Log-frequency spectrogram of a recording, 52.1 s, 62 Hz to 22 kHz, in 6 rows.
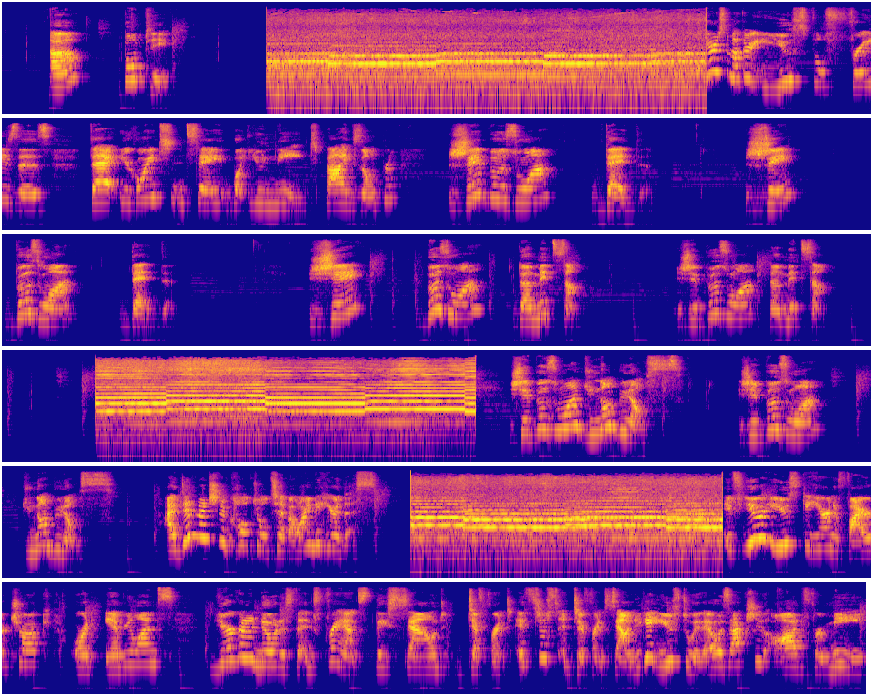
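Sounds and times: two-tone siren: 2.7 - 7.1, 27.0 - 30.8, 38.9 - 42.0.

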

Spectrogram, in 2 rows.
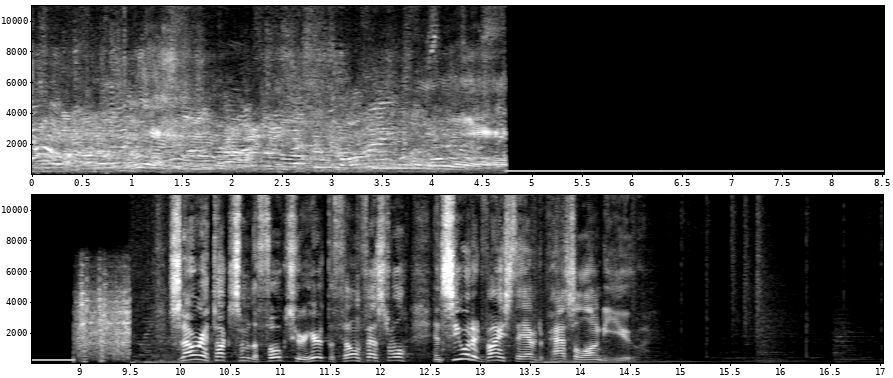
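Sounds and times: crowd chatter in a hall: 0.0 - 4.8
low sine-wave test tone: 4.8 - 8.9.

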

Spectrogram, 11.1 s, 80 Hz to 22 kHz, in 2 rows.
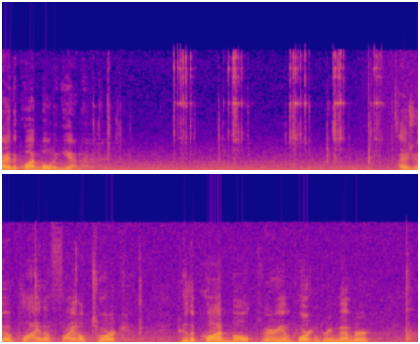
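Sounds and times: ratchet wrench clicking: 2.3 - 5.4.

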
